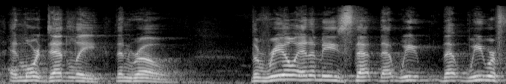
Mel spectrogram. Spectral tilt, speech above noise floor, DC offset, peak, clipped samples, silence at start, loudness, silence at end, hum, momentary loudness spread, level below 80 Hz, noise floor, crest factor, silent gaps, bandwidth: -4 dB/octave; 27 dB; under 0.1%; 0 dBFS; under 0.1%; 0 s; -15 LUFS; 0 s; none; 8 LU; -48 dBFS; -42 dBFS; 16 dB; none; 17 kHz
